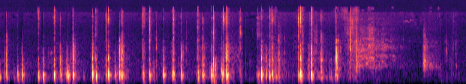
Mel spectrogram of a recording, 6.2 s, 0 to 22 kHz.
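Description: Long nails on both hands tap and scratch fast across the front face of a large, hollow, cube-shaped patent faux leather (patent vinyl) Rubik's cube handbag with stitched colored patches. A rapid run of about 27 hollow, muffled taps sounds in the low-mid range, followed by a brief soft scratchy rustle and a few faint final taps.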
